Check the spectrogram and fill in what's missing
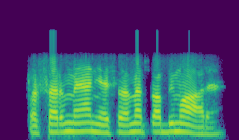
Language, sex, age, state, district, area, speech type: Dogri, male, 18-30, Jammu and Kashmir, Samba, rural, conversation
